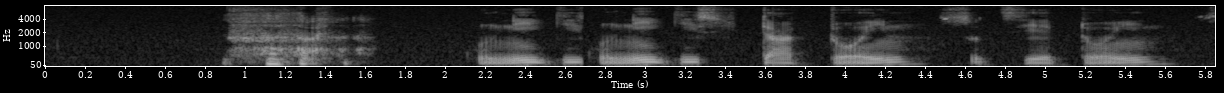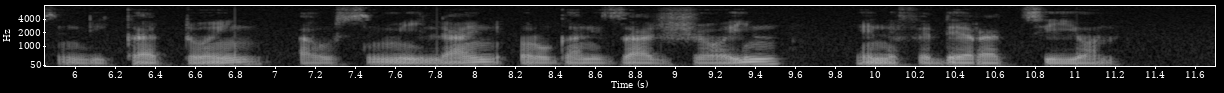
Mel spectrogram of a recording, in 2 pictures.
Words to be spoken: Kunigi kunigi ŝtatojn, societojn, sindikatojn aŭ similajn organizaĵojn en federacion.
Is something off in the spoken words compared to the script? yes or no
no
